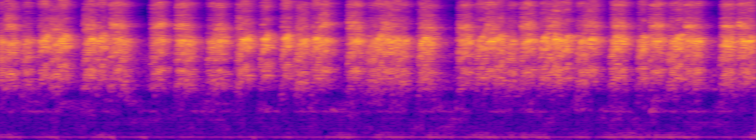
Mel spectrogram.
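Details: At night, while people sleep, a sooty-headed bulbul makes rapid, rasping chatter in short bursts with brief gaps, over a steady low hum.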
